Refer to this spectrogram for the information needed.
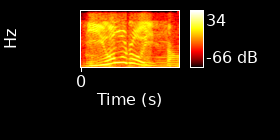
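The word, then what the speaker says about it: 五百蔵: 以前このコーナーで紹介されたイオロイさん、 500 の蔵と書いてイオロイさんという方も同じ部署にいるということで、うん、社内に珍しい名字の方が多い会社だということです。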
